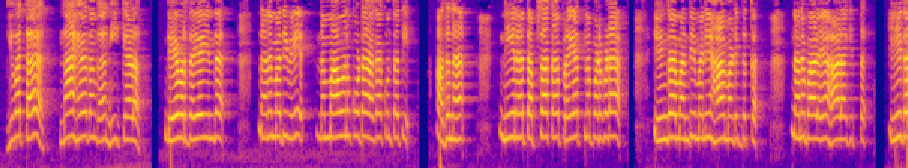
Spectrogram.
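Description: A scheming village mother from a cartoon wails and scolds, as a woman acts her out. Her voice is extremely high and piercingly bright. She rattles off complaints in a shrill rush. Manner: wailing, scolding, rapid village banter. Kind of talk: cartoon dialogue.

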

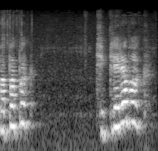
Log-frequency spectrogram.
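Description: A woman video creator with a high voice speaks slowly while giving casual reaction commentary on funny videos, chatting and cooing doting exclamations at what she watches. The room is echoey, with faint noise.

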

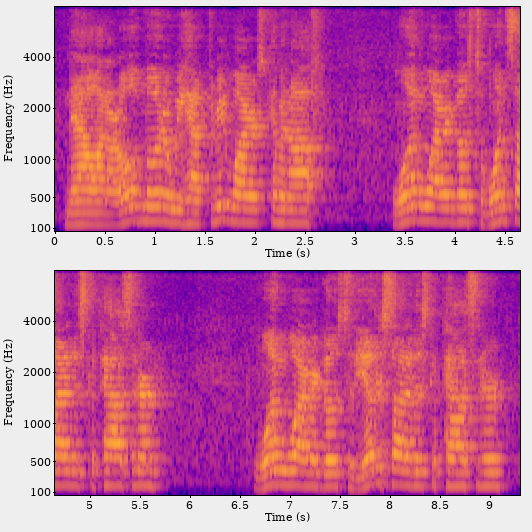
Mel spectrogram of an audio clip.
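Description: This HVAC repair instructor's voice is a little high, with slight background noise and echoey room sound. He walks through the wiring one step at a time while drawing on a whiteboard indoors, and a camera over the board records him.

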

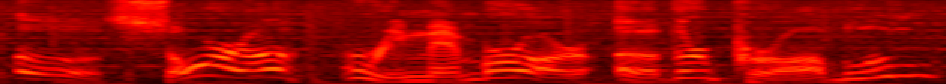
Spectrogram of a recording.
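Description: A man voicing a good-natured, goofy cartoon dog in a video game, with a husky, hiccupy drawl. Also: high voice, huge pitch swings, unhurried, faint music behind, full character voice. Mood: mild, friendly.

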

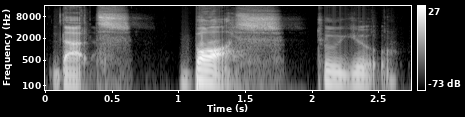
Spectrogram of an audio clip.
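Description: Man as a domineering bandit uncle, barking, slow, loud. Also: lowish voice, steady tone, no room sound, studio quality. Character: bossy gruff male bandit uncle.

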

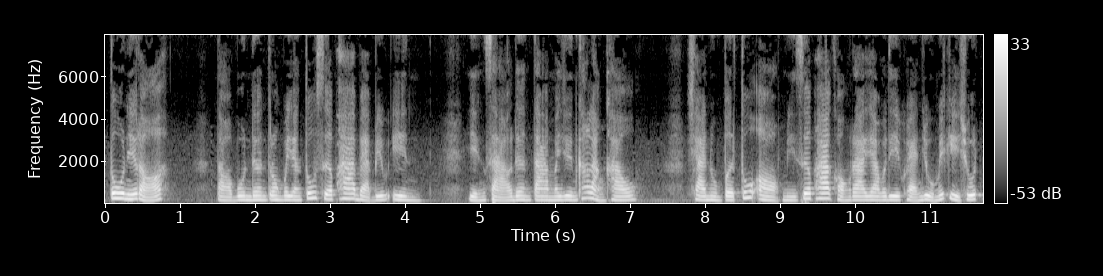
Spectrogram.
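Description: A woman narrating a horror audio novel. She tells the story in a steady, scripted way. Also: on the low side.

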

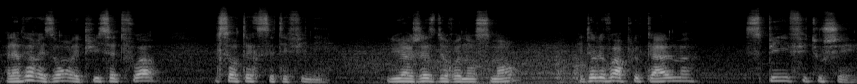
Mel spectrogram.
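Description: A man reads a literary novel aloud in a measured, unhurried way, his pitch sitting in an ordinary middle range. Now and then he stumbles over a word or inserts a filler. It sounds like a home audiobook reading. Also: fairly even intonation, noisy background. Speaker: reader.

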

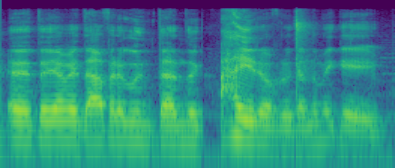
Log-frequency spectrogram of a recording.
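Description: A man with a Venezuelan accent, casually reacting to rap verses on a stream in a slangy, excitable way. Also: medium pitch, moderate pace, soft background music. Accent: Venezuelan Spanish. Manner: slangy, excitable, keeps saying "brother" and "¿me entiendes?".

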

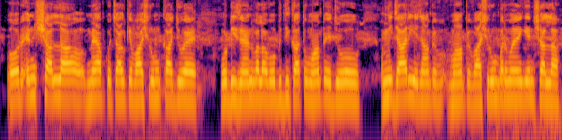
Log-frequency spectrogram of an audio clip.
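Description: A man's voice: sits high, mellow, dry recording. A young man filming his family's house building outdoors, talking earnestly and devoutly to his viewers. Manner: earnest, devout, many religious phrases. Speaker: family vlogger. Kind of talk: casual vlog narration. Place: outdoors at a rural building site.

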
